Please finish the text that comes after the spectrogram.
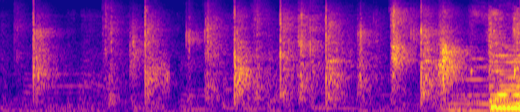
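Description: Audience clapping in praise of Lala at a Yoruba storytelling podcast: a steady run of quick, crisp hand claps, roughly a dozen in close rhythm, near and fairly loud, with no talk over them.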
